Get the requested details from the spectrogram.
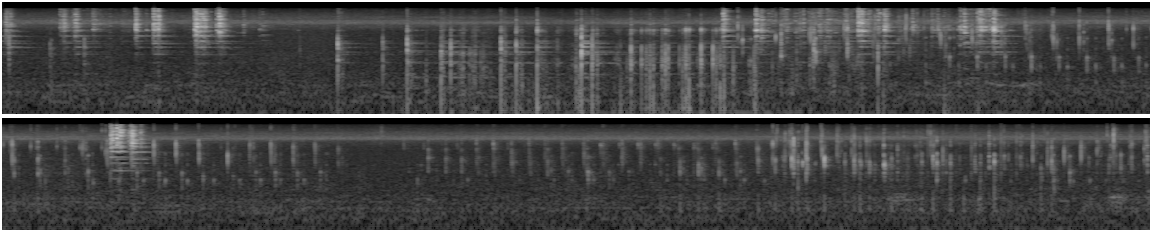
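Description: Thin metal wires of a head massager tick and scratch softly against hair close to a microphone.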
